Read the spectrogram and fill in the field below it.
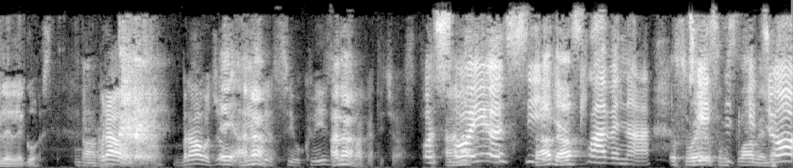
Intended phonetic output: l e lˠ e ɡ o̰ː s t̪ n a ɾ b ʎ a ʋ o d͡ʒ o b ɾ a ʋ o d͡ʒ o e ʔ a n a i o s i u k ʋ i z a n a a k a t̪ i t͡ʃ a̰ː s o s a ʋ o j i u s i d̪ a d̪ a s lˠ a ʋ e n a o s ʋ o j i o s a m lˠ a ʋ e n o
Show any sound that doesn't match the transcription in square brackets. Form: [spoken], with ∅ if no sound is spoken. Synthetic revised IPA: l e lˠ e ɡ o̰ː s t̪ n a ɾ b [ɾ] a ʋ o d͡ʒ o b ɾ a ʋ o d͡ʒ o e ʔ a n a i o s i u k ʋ i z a n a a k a t̪ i t͡ʃ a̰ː s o s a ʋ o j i [o] s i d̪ a d̪ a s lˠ a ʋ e n a o s ʋ o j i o s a m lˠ a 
